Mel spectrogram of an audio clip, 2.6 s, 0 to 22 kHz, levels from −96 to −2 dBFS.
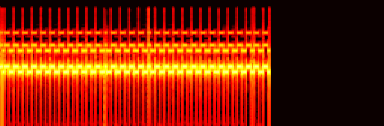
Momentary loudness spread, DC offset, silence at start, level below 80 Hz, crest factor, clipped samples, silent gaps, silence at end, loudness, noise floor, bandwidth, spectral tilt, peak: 3 LU; under 0.1%; 0 s; -68 dBFS; 10 dB; under 0.1%; none; 0.75 s; -9 LUFS; under -90 dBFS; 17 kHz; 4 dB/octave; -4 dBFS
